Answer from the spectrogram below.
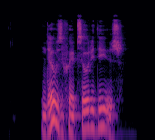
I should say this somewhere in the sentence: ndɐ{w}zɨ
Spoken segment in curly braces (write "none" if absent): w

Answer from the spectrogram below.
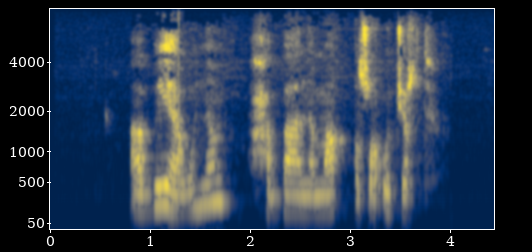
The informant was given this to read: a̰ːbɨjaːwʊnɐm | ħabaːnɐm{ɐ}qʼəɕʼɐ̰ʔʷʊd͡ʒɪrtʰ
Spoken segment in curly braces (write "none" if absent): a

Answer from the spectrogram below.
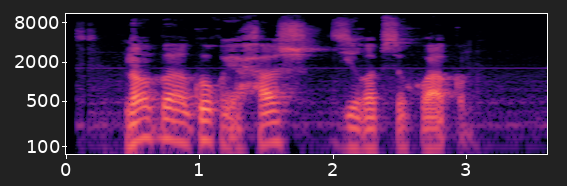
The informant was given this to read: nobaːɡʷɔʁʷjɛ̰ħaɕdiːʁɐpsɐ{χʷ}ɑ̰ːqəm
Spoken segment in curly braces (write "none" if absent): xʷ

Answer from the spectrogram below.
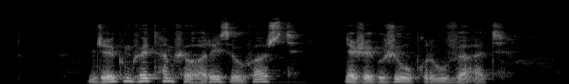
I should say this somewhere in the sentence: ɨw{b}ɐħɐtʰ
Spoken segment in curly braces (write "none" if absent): v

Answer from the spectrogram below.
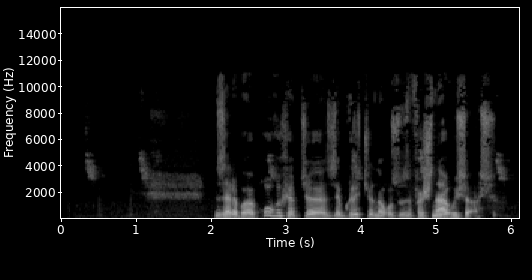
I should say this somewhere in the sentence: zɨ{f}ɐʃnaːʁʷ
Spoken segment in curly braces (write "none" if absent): f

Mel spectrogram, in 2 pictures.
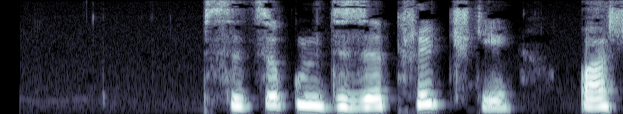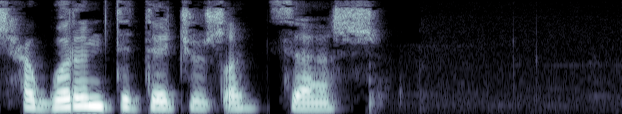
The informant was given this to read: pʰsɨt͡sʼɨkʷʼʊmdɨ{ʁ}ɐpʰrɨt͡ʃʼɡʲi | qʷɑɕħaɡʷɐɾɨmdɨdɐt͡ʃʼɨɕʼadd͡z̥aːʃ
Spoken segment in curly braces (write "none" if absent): z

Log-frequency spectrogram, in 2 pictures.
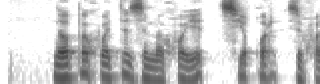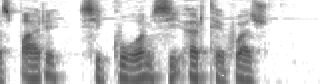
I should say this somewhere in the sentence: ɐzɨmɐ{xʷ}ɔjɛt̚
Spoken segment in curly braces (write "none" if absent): xʷ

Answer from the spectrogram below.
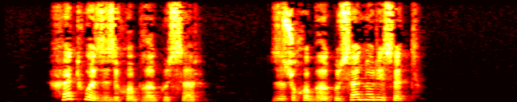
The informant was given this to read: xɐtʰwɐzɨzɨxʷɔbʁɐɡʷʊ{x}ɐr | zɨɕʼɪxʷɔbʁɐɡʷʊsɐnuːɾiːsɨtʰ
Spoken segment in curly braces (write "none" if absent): s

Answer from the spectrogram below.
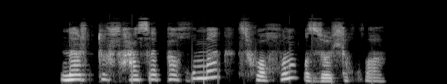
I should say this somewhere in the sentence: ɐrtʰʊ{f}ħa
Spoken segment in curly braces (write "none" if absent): f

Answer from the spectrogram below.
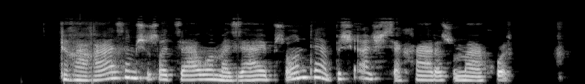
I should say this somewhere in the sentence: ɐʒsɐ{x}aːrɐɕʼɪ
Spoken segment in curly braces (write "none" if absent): x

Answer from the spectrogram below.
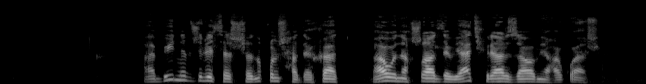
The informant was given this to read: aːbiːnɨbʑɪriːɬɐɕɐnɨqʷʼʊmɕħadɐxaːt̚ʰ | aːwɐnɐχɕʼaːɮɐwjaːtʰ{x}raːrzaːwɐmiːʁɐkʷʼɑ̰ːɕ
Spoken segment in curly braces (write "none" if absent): x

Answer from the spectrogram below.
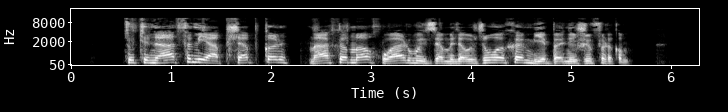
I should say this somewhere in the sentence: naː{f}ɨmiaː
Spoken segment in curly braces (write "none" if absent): f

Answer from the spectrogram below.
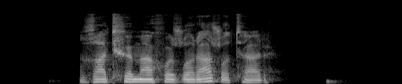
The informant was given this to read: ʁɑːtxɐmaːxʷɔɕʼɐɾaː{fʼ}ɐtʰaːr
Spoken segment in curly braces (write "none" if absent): ɕʼ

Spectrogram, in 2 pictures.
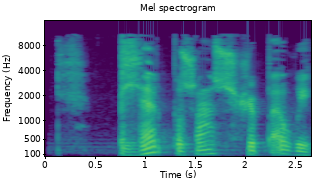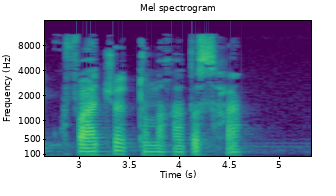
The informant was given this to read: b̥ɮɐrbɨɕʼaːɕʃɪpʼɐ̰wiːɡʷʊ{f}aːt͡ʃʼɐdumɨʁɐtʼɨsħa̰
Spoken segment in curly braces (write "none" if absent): f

